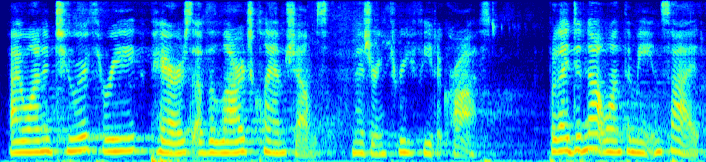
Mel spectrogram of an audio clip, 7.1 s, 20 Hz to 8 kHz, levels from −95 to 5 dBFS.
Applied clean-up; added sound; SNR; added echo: neural separator model SepFormer DNS4.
